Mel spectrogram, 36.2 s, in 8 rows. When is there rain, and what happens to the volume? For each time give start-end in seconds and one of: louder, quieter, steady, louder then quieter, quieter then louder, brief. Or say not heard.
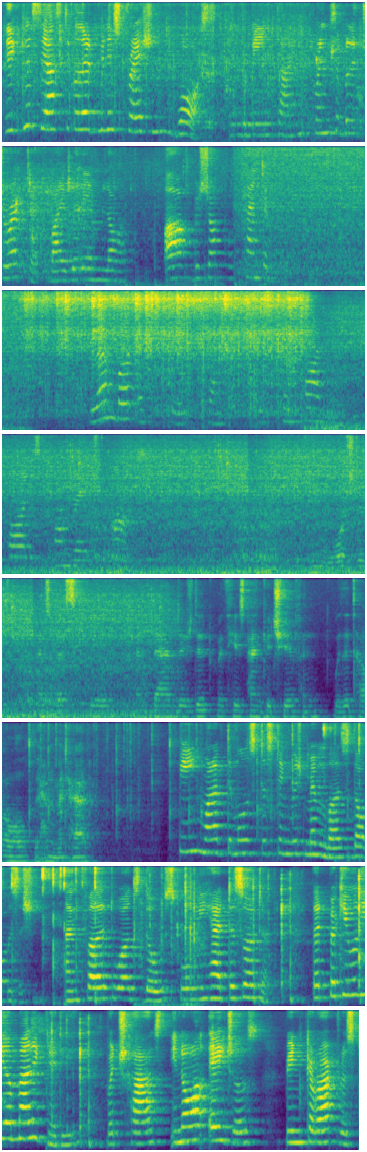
0.0-20.5 louder.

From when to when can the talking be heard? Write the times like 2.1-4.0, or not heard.
0.0-8.1, 10.2-15.3, 17.2-23.9, 24.9-36.1.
